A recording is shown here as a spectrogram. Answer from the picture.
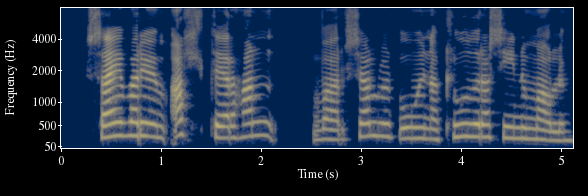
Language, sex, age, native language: Icelandic, female, 20-29, Icelandic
